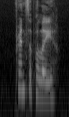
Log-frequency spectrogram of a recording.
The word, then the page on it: principally: American English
